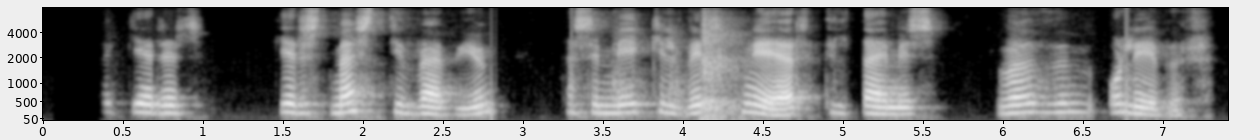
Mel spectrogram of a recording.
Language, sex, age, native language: Icelandic, female, 60-69, Icelandic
